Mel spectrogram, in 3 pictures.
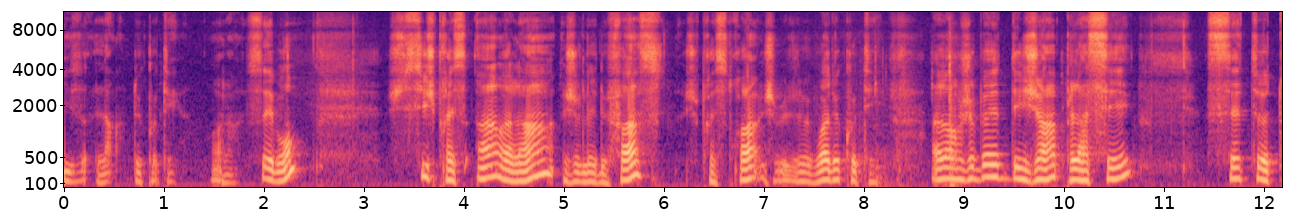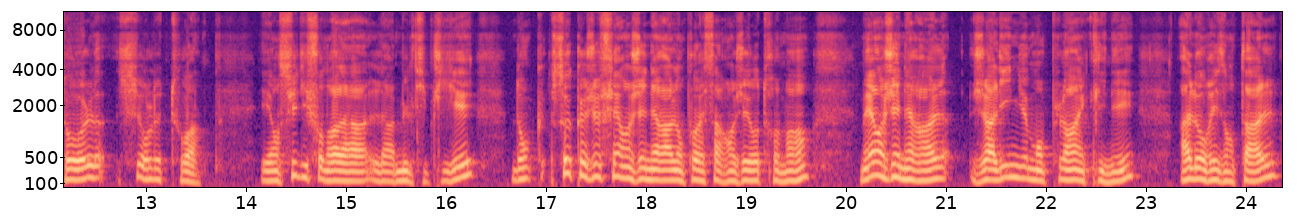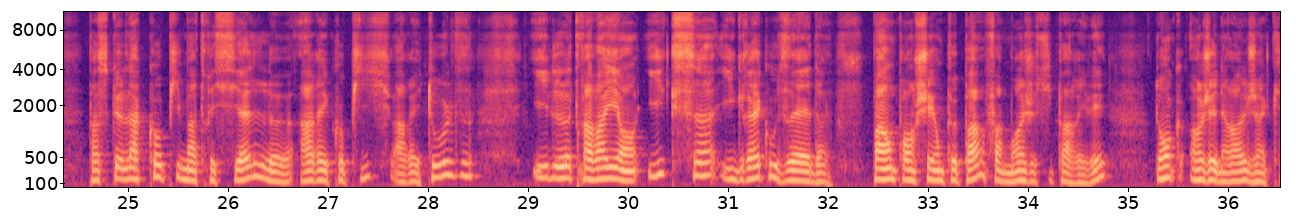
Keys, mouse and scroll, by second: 3.8 KP_1, 5.8 KP_3, 6.8-7.2 scroll up 1, 7.5 right click, 10.3 scroll up 1, 11.1 right click.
